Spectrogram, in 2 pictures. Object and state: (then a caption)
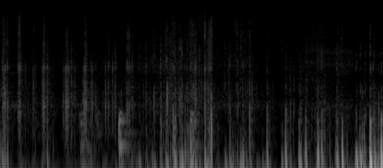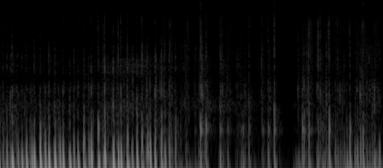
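Synthetic leather soccer ball, tapped and scratched. A blue, hollow, inflated synthetic-leather soccer ball, held close to the microphone, is tapped and scratched with fingertips and nails. The result is a rapid, irregular run of short, dull, low thumps mixed with soft scratchy crackles, growing denser and louder in the middle before thinning out.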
